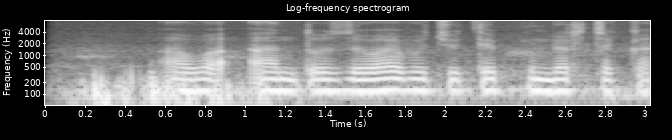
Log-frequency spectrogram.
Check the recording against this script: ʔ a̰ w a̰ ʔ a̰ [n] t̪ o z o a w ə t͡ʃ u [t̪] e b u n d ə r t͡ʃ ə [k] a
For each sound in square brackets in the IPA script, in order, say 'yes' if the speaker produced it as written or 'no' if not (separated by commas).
yes, yes, yes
